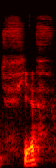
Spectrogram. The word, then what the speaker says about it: fief: F, you pronounce it usually when it's at the end, like in fief, which means it's a serfdom, like medieval region.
